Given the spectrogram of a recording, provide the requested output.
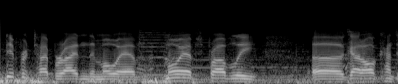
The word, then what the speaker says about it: Moab: Moab, Utah. Moab, Utah.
